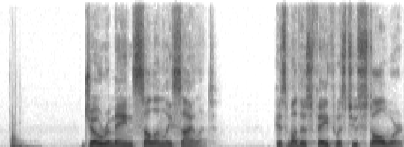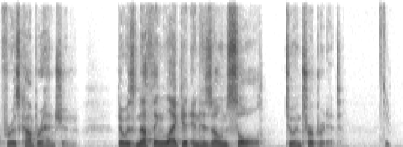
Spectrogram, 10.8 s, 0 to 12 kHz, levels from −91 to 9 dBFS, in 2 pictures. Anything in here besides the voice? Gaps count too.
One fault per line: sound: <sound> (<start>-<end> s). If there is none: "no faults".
sound: thud (0.1-0.6 s)
sound: chirp (10.4-10.6 s)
